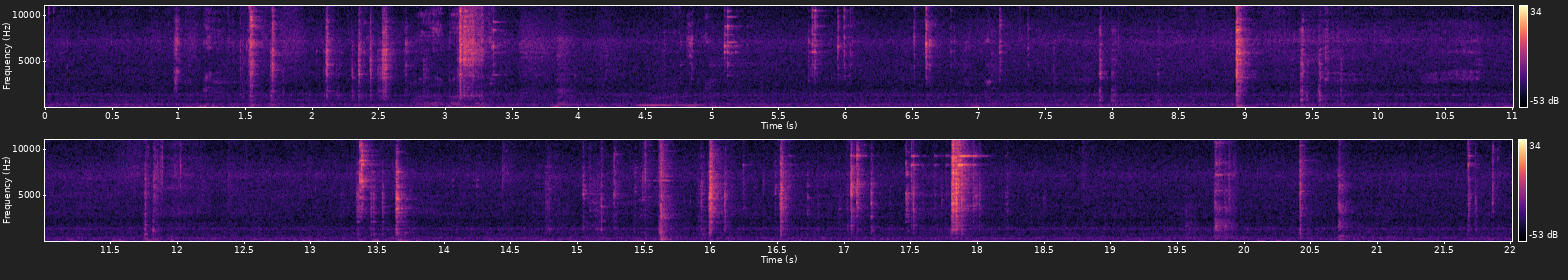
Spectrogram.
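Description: Small metal parts and tools clinking and clicking irregularly while a child's bicycle is assembled by hand, with a few sharper knocks near the middle and towards the end.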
